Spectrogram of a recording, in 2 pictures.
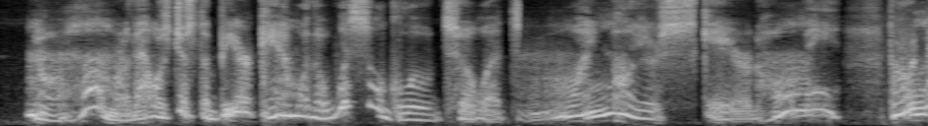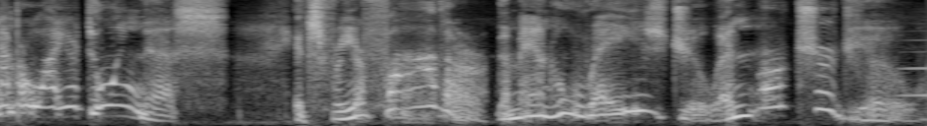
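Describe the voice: The speaker uses a cartoonish character voice. The pace stays moderate.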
